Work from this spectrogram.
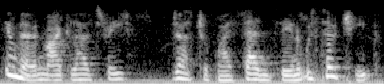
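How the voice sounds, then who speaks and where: An actress playing a breezy, sceptical, chatty wife in a 1960s radio drama, airy and dismissive. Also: female voice, mid-range voice, expressive, quick pace, darkish tone, slight background noise, close to an everyday voice. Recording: muffled, humming old radio recording.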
